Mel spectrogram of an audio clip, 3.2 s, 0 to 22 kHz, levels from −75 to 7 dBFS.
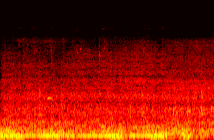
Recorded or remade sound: recorded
